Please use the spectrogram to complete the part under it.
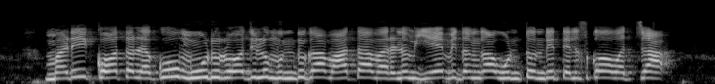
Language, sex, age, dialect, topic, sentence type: Telugu, female, 18-24, Southern, agriculture, question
